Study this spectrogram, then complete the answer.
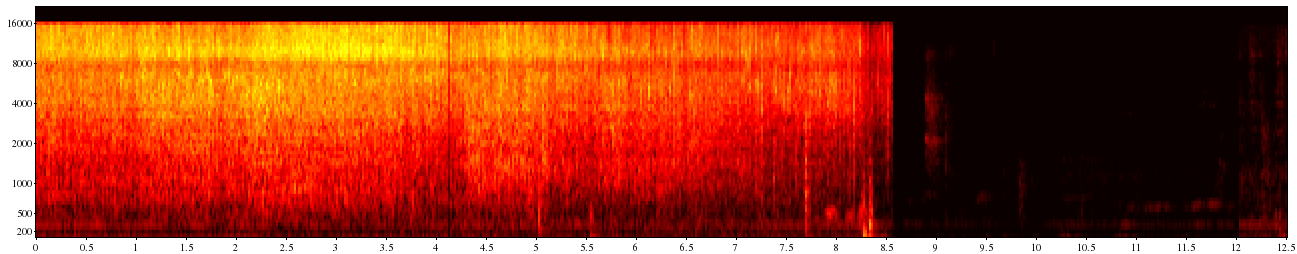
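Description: Spinach and cornmeal lakror dough hits a hot buttered baking pan and sizzles loudly and continuously for about eight seconds. A few sharp clicks cut through, then a sudden stop into near silence with faint handling noises.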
